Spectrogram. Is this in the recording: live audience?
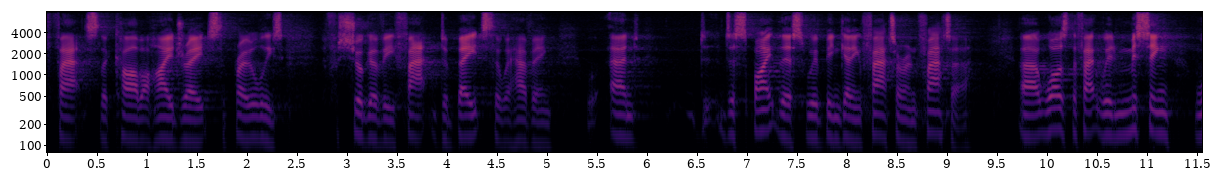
yes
